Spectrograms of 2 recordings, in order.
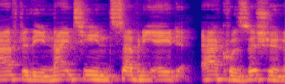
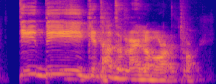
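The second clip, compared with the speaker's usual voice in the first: put-on French-accented cartoon kid voice, much higher pitch; 9 semitones higher than usual. Joking about a script's laboratories, doing a Dexter impression. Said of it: "Why'd you make him so French?".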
